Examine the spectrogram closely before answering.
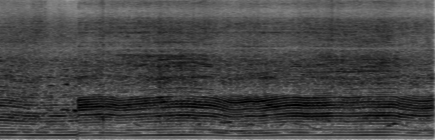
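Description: A brush cutter engine whines loudly and steadily close by.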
